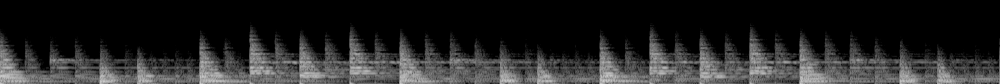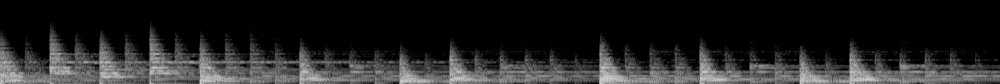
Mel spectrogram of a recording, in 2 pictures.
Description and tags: Easy techno 1
Simply techno synth, sounds loop, for your action game projects.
